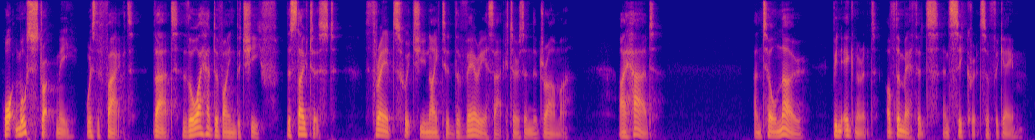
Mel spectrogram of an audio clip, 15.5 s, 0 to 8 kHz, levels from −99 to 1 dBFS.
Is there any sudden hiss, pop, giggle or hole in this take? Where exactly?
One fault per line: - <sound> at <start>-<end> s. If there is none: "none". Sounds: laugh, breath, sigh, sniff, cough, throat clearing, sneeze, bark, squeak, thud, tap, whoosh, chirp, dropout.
none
